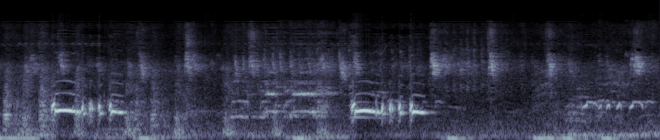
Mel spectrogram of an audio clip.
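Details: Zebra dove, local Blorok Madu variety with a striped pattern and white marks, used as a lure for doves at home: two strong cooing phrases, each a clear note breaking into a quick trill, and faint rolling coos at the end.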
